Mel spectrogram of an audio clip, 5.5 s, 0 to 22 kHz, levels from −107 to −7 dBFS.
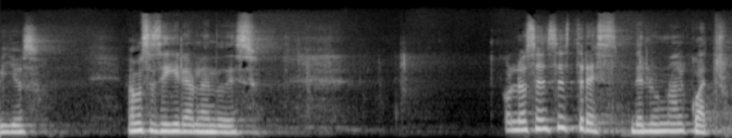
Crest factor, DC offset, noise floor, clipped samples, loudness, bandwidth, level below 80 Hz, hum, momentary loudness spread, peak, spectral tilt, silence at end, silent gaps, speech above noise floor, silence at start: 18 dB; under 0.1%; -74 dBFS; under 0.1%; -31 LUFS; 15 kHz; -84 dBFS; none; 21 LU; -16 dBFS; -4 dB/octave; 0 s; none; 42 dB; 0 s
